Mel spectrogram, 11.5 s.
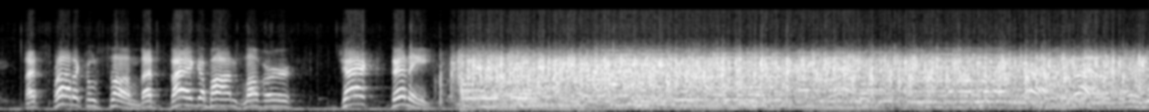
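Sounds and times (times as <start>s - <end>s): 
speech: 0.2s - 5.7s
studio audience applauding Jack Benny's entrance on a radio comedy show: 4.4s - 11.4s.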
